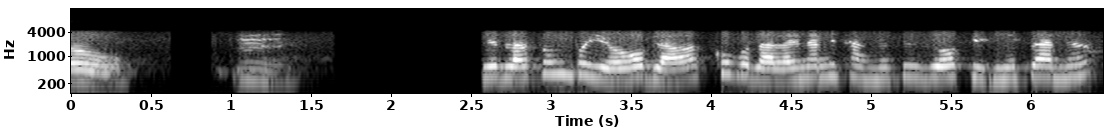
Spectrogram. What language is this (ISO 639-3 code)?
brx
